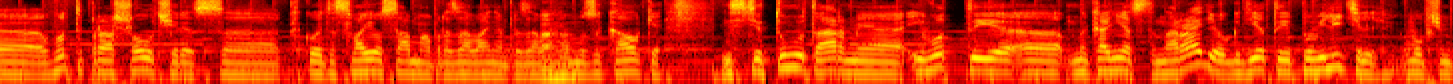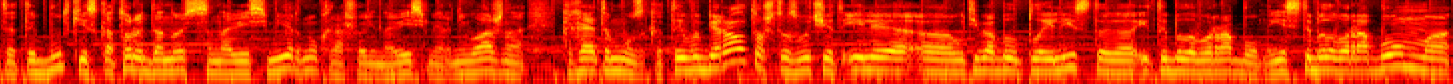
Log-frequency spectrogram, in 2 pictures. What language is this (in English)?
Russian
